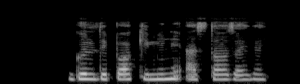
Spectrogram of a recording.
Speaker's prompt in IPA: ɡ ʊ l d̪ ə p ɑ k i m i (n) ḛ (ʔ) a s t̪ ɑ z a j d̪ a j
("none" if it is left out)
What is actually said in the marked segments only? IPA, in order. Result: n, ʔ

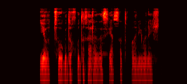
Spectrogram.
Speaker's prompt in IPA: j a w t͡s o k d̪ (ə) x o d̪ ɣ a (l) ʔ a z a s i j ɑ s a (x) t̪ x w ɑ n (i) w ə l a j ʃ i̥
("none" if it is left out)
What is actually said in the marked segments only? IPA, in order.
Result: ə, ɾ, none, i

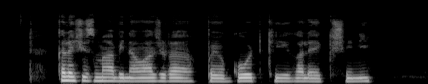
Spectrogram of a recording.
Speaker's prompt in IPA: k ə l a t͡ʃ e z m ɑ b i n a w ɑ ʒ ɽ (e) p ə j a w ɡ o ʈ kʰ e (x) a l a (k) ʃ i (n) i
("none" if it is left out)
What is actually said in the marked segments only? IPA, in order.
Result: a, ɣ, k, n

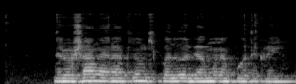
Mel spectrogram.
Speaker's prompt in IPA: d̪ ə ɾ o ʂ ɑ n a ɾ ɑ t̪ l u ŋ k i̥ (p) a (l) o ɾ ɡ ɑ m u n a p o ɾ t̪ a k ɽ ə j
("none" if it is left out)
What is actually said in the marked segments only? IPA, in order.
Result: p, l

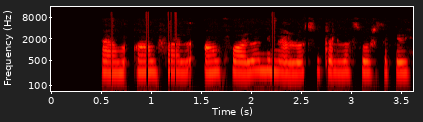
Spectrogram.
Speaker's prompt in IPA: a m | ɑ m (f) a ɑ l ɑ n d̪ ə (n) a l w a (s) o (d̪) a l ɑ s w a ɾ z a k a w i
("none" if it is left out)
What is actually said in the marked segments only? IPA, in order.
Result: f, n, s, t̪

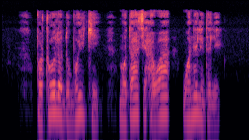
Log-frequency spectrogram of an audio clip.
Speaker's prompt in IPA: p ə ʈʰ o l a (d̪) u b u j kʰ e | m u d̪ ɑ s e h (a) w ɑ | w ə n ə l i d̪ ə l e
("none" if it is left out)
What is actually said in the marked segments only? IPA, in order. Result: d̪, a

